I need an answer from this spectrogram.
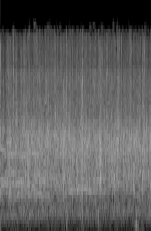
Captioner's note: applause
